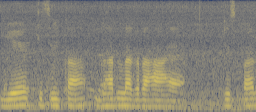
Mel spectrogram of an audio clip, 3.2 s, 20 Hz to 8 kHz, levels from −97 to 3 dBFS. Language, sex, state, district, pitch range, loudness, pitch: Hindi, male, Madhya Pradesh, Katni, 120-135 Hz, -19 LUFS, 130 Hz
